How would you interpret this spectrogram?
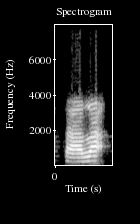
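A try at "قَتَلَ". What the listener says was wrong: Jangan kepanjangan ya. Cuman 2 ketukan. Kotala.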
